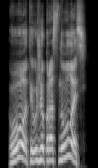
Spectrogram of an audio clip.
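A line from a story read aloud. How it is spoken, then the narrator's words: Too loud. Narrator (Russian): Он говорил чересчур громко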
